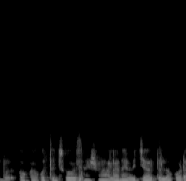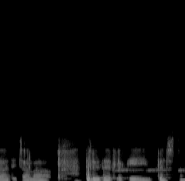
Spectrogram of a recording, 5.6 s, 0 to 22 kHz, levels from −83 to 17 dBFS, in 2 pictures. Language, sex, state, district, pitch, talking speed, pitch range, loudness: Telugu, male, Andhra Pradesh, Srikakulam, 115 Hz, 120 wpm, 115-120 Hz, -37 LUFS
